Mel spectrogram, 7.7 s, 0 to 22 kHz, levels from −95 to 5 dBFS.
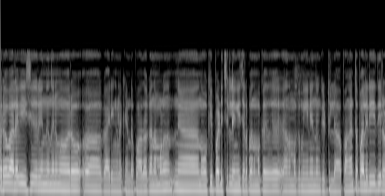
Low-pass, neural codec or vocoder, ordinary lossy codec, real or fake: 7.2 kHz; none; none; real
